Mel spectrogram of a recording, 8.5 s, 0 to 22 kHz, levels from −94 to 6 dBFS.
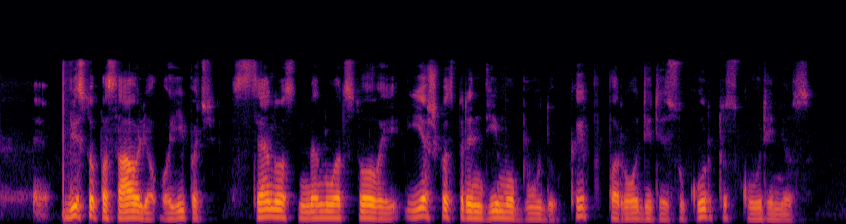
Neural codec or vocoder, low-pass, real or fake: none; 7.2 kHz; real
